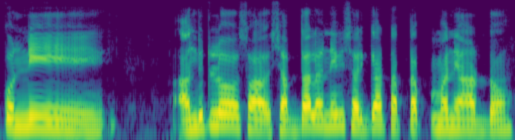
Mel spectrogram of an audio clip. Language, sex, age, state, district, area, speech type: Telugu, male, 18-30, Andhra Pradesh, Konaseema, rural, spontaneous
